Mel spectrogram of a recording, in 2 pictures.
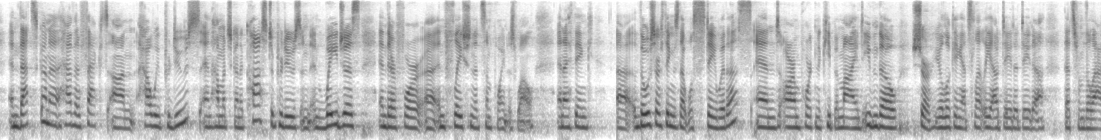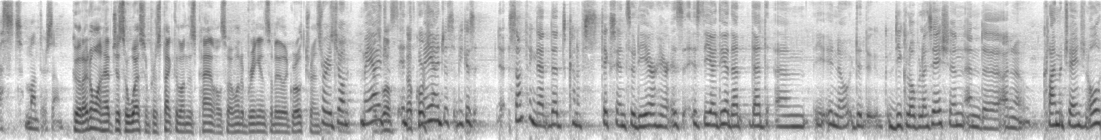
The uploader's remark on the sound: Growth Summit 2023: Chief Economists Briefing. This is the full audio of the Chief Economists Briefing session at the Growth Summit.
